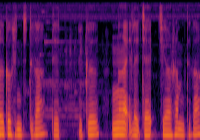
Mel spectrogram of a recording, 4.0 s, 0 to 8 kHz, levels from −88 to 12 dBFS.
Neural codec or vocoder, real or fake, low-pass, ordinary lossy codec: none; real; 7.2 kHz; none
